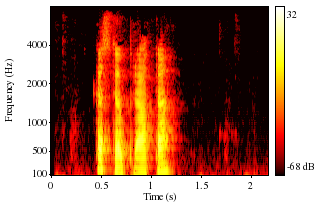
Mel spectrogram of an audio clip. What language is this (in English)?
Latvian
